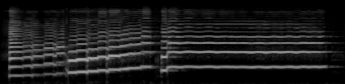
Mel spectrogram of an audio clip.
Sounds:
music, woodwind instrument, musical instrument

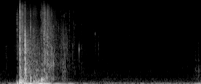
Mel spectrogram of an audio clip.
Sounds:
liquid, splash

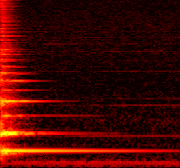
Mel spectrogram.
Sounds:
music, musical instrument, plucked string instrument

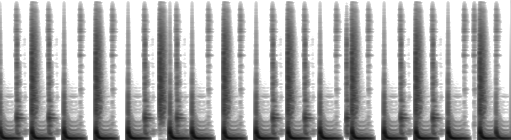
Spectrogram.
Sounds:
musical instrument, music, percussion, drum kit

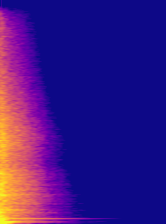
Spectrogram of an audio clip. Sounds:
music, percussion, musical instrument, snare drum, drum

